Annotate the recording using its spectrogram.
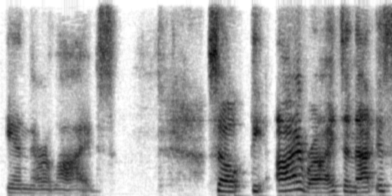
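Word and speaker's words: irides: their health and in their lives so the eye rides and that is spelled i-r-i-d-e-s is the correct plural when we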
